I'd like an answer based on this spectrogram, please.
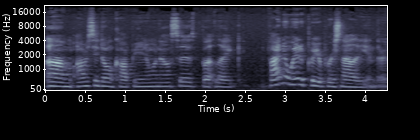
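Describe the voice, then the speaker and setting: Somewhat breathy, the woman's voice sits fairly low in pitch. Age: 20s. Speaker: recent college graduate in marketing. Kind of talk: casual talk to camera. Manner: casual, chatty.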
